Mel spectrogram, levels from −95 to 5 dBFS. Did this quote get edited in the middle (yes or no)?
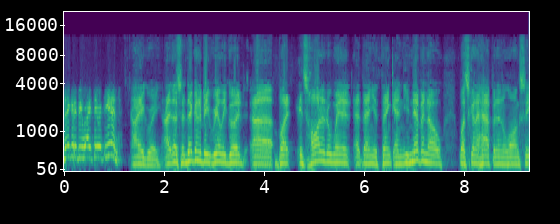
no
